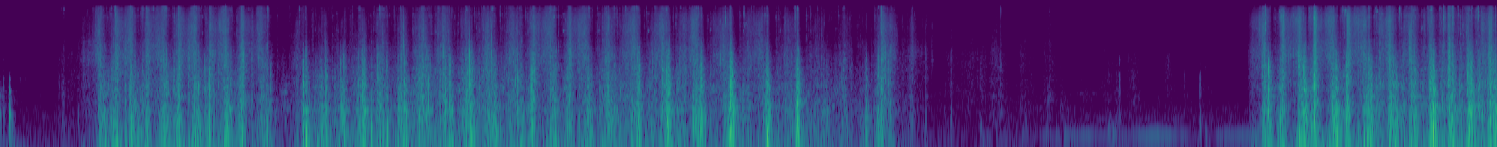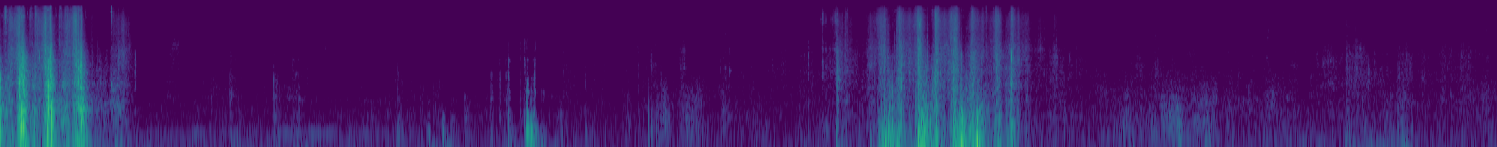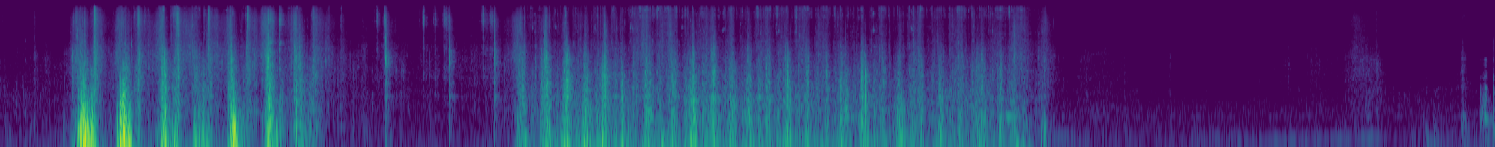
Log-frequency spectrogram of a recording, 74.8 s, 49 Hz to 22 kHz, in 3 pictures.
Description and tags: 110818-001 paraguas aleteo
Opening and closing an umbrella simulating the sound of bird wings, or a winged flying animal if you like!
Recorded with a Zoom H4-N
Abriendo y cerrando un paraguas para simular el sonido de un ave batiendo las alas.
Grabado con una Zoom H4-N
